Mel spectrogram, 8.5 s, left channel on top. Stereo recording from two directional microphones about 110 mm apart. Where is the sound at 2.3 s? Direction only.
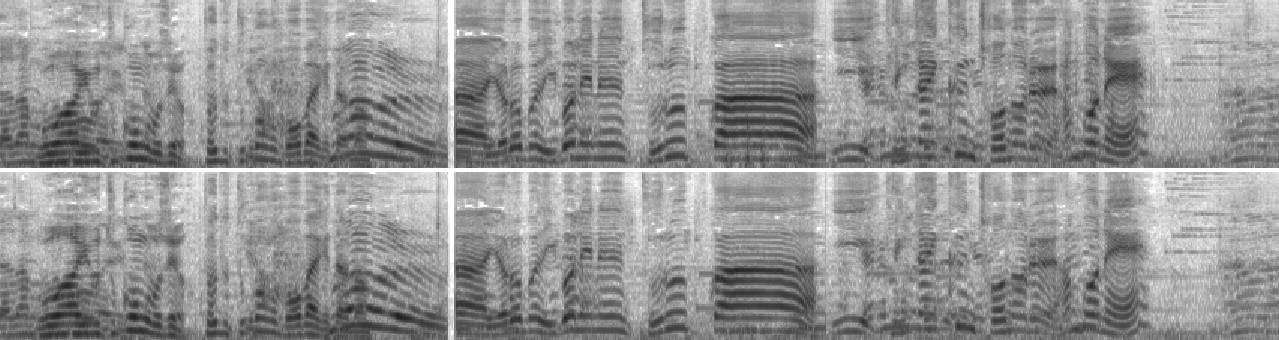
65° right (ahead or behind).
